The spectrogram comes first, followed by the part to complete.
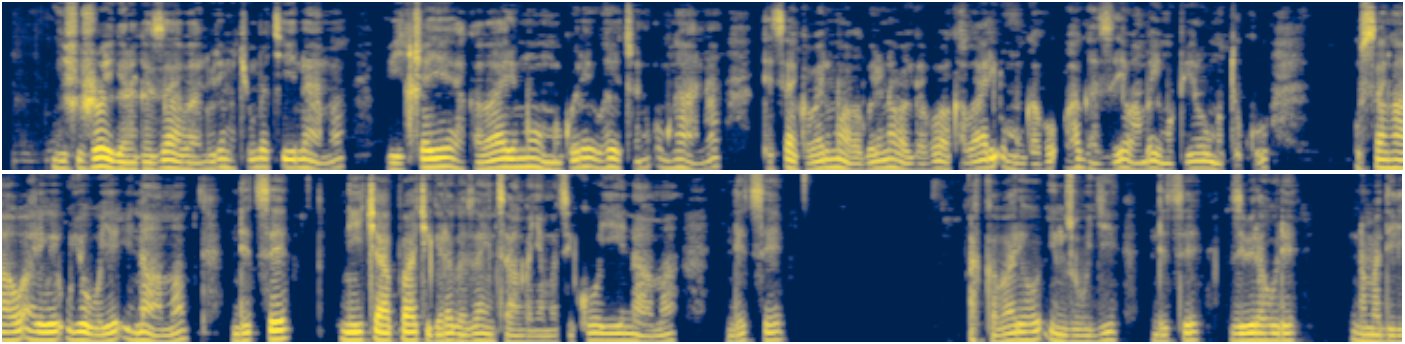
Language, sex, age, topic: Kinyarwanda, male, 18-24, government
